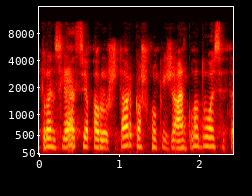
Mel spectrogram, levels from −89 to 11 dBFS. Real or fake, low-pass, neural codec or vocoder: fake; 10.8 kHz; codec, 24 kHz, 1.5 kbps, HILCodec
